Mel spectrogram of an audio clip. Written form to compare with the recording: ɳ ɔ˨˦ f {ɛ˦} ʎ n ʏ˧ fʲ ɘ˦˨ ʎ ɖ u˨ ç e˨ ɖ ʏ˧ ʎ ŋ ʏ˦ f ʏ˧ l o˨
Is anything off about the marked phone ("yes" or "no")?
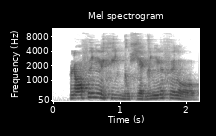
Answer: yes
